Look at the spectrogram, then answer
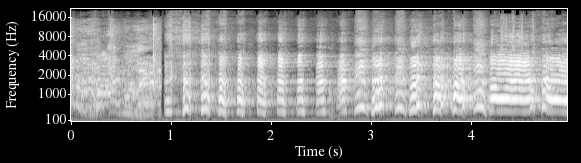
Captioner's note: laughing; forced laughing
